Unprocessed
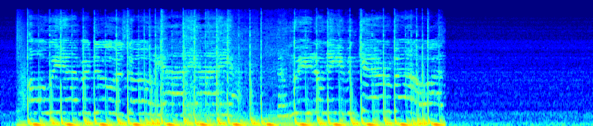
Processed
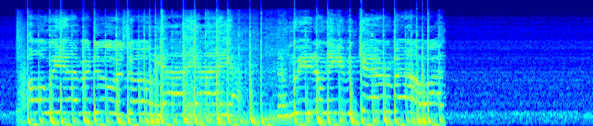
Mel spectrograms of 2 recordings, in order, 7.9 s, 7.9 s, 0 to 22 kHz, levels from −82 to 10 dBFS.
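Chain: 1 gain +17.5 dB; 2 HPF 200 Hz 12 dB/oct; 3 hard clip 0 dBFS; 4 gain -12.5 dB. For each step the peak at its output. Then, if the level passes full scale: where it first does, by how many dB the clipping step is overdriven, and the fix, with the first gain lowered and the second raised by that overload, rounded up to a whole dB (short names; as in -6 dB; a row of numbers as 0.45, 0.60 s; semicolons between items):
+8.0, +9.0, 0.0, -12.5 dBFS; step 1, 9.0 dB; step 1 +8.5 dB, step 4 -3.5 dB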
